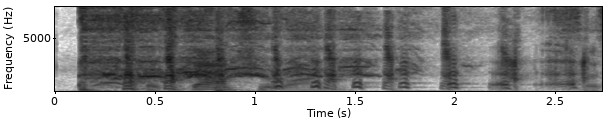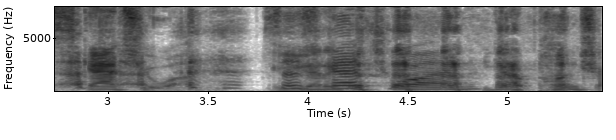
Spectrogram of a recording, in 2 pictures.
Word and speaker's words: Saskatchewan: So my understanding now is it's Saskatchewan, but for old time's sake, I'm sticking with Saskatchewan. Saskatchewan.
